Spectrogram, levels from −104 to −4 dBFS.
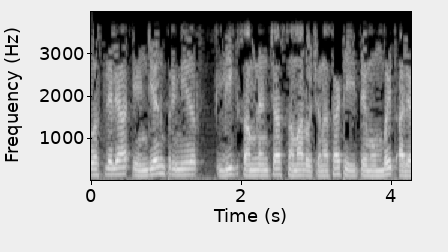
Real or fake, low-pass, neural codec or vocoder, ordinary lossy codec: real; 3.6 kHz; none; none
